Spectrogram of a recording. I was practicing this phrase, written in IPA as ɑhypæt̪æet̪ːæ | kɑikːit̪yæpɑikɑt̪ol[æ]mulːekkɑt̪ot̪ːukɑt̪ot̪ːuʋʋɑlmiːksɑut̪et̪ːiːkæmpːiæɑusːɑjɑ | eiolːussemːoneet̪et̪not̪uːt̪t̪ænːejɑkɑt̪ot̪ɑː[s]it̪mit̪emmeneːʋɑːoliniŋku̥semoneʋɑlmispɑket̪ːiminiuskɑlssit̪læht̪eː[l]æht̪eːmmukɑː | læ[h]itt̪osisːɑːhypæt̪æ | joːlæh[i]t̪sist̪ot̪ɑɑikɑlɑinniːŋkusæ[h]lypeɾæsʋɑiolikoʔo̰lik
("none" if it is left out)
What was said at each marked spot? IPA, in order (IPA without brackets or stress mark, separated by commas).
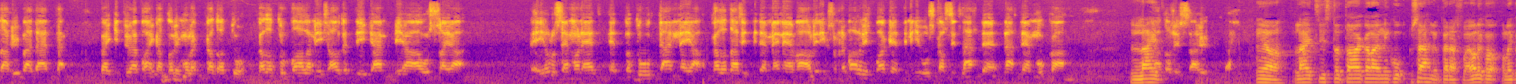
i, s, l, h, i, h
